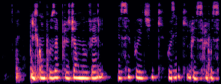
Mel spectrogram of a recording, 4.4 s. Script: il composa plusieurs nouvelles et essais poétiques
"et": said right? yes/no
no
